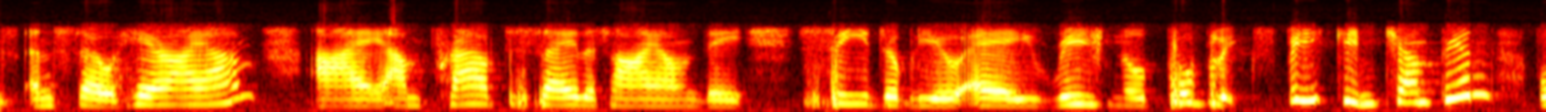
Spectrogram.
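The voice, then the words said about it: English accent. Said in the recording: “the accent there, you're obviously from England.”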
